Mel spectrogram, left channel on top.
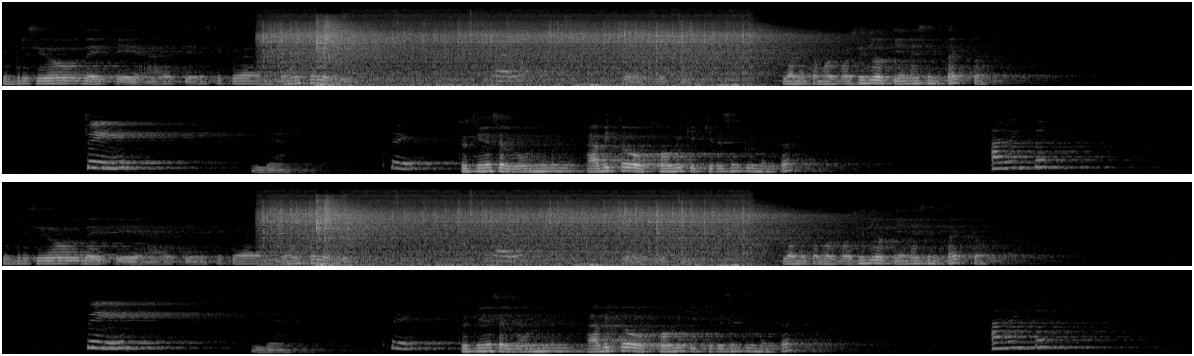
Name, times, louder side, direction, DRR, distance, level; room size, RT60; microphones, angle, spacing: voice 1, 0.0-3.9 6.2-6.9 7.8-9.9 14.4-14.7 16.5-19.9, left 1 dB, 40° left, 1 dB, 1.1 m, -34 dB
sound 1, 2.5-7.5, equal, ahead, 2.7 m, -31 dB
voice 2, 4.8-5.3 7.7-8.5 12.7-13.2 15.8-16.1 21.8-22.3, left 1 dB, 60° left, 2 dB, 2.2 m, -39 dB
27.5 x 15.0 x 8.8 m, 2.7 s
head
